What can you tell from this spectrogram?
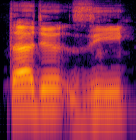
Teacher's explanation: زا میں سیٹی کی آواز پیدا کریں گے · جیم ساکن ہے تو یہاں پر قلقلہ کریں گے ، تجزی کس طرح پڑھیں گے، تجزی، زا میں سیٹی کی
